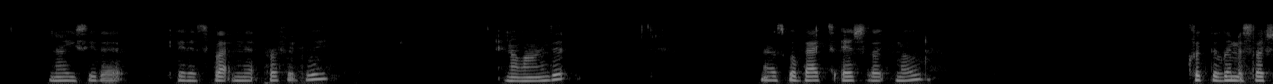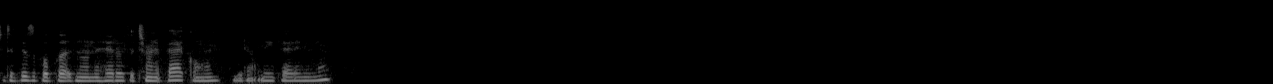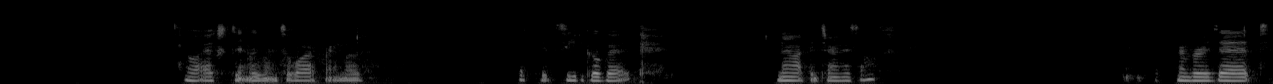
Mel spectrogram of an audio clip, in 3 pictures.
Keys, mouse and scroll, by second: 0.6 middle click, 4.4 KP_1, 10.3 click, 19.1 click, 22.2 click, 24.7 middle click, 26.8 middle click, 29.3 z, 31.8 KP_1, 33.8 click.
